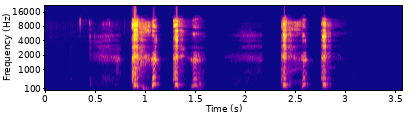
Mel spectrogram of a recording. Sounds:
Cough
